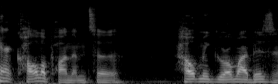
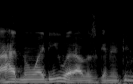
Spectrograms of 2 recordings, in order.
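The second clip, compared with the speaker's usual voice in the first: crazy voice crack, voice breaking. Recalling a moment of feeling lost, with a crazy voice crack. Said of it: "That was a crazy voice crack".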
